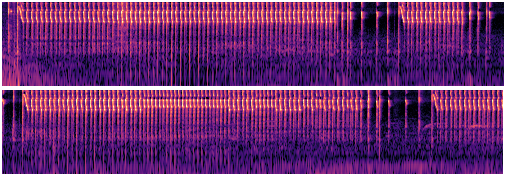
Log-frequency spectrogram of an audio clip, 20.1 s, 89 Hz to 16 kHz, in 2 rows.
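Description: Two-transistor (BC547/BC557) bird-sound oscillator circuit chirping through a loudspeaker: a fast, even train of electronic bird-like tweets, broken by three short pauses.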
